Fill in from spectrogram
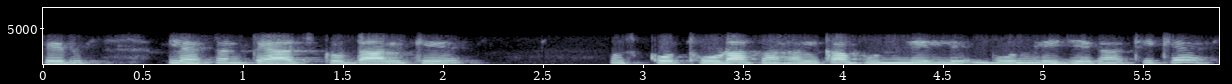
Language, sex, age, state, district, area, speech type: Hindi, female, 18-30, Uttar Pradesh, Ghazipur, urban, conversation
